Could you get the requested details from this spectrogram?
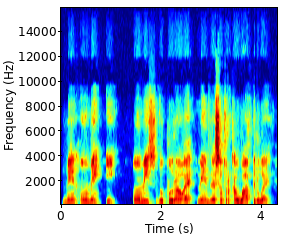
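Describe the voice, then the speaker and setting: A man's voice: fairly high pitch, moderate pace, a little mellow, slightly rough. A Brazilian man teaching an online English class, explaining patiently and often checking in with the students.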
